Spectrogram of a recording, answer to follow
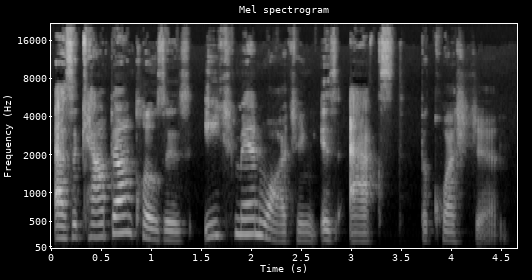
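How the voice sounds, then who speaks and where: Slow, expressive woman reading a storybook aloud. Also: on the low side. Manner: measured, dramatic phrasing with emphasized words. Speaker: teacher reading a picture book aloud to students.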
